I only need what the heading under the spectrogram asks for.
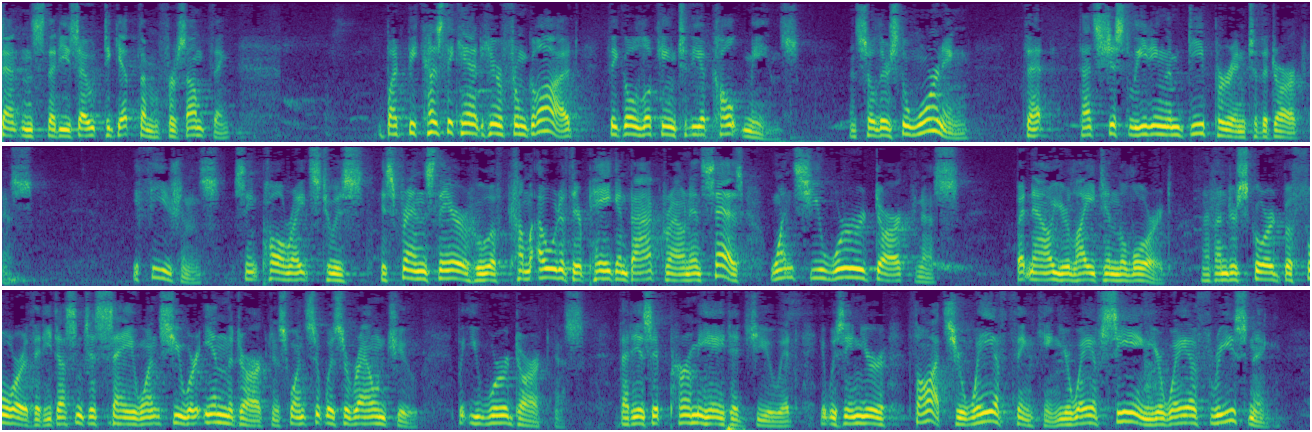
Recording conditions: large echoing room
